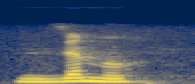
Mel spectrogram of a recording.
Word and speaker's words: Zamo: Zamo.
